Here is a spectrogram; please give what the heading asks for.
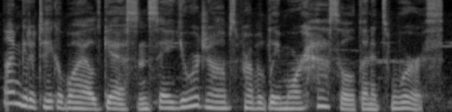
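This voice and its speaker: A woman's voice: on the low side, expressive, moderate pace, a little mellow, a little hiss or hum, lightly acted. An actress playing a shrewd, self-assured woman intelligence broker in a video game, with a cool, dry, probing manner. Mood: wary, dry.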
